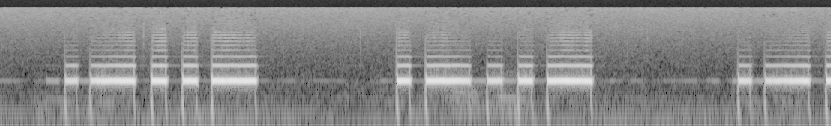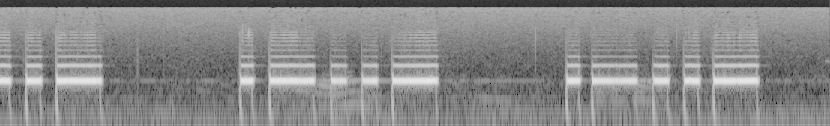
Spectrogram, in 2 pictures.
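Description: A coded beeping signal marks the separator between the whole number and fraction of a mixed number: five repeated groups of short, steady mid-pitched tone pulses, clean and loud with brief silences between groups.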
